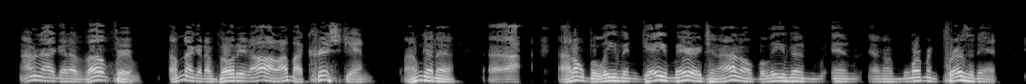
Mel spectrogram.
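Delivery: mocking, put-on, dim-witted idiot voice. Mocking some people's reasons for not voting, in a mocking idiot voice. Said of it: "That's my idiot voice".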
